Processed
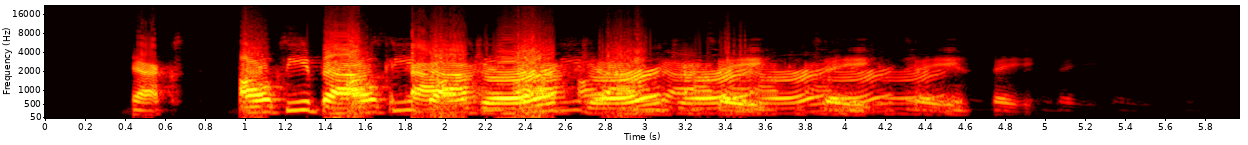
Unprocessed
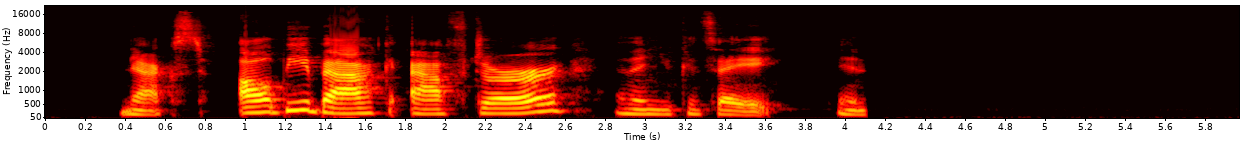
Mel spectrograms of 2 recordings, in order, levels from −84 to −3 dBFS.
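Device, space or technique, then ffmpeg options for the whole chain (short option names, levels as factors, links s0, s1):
walkie-talkie: -af "highpass=480,lowpass=2600,aecho=1:1:530|980.5|1363|1689|1966:0.631|0.398|0.251|0.158|0.1,asoftclip=type=hard:threshold=0.0944,agate=range=0.0355:threshold=0.00891:ratio=16:detection=peak,volume=1.78"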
